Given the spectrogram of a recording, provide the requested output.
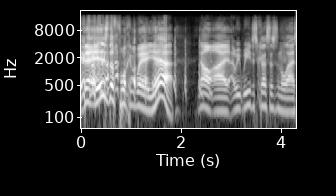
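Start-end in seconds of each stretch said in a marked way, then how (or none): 0.0-1.4 odd put-on English accent, raised and high-pitched. Talking excitedly about Star Wars, slipping into a weird English accent. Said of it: "I went into one weird accent".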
